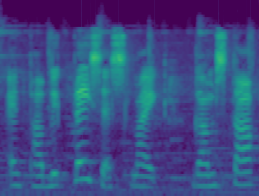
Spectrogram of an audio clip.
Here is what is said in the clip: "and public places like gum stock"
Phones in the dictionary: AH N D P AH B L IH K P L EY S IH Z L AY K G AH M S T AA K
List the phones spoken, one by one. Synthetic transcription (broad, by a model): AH N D P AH B L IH K P L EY S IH S L AY K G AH M S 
